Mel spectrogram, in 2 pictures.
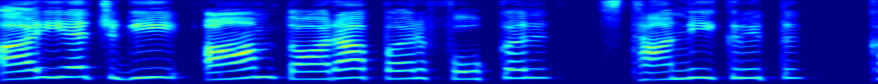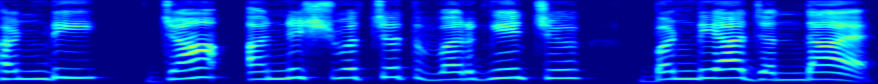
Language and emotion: Dogri, neutral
